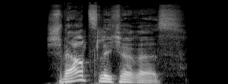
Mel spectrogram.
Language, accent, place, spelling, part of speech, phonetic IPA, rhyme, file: German, Germany, Berlin, schwärzlicheres, adjective, [ˈʃvɛʁt͡slɪçəʁəs], -ɛʁt͡slɪçəʁəs, De-schwärzlicheres.ogg
- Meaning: strong/mixed nominative/accusative neuter singular comparative degree of schwärzlich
